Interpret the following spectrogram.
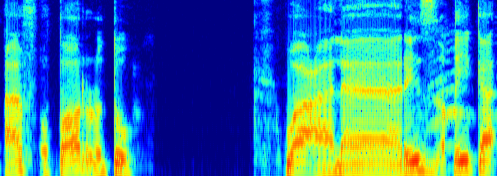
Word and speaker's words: أفطرت: এই যে এখানে দেখুন আফতারতু লেখা, কিন্তু হবে আফতারতু, তোকে মোটা করে উচ্চারণ করব, আফতারতু। ওয়া আলা রিজকিকা আফতারতু, ওয়া আলা রিজকিকা আফতারতু।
